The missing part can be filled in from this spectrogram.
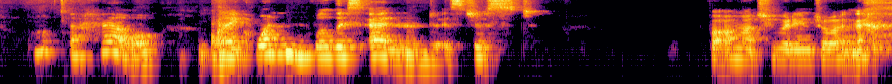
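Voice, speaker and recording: In an English accent, a woman speaks at a fairly slow pace with long, frequent pauses, her fairly high pitch swinging very widely. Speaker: online reseller livestream host. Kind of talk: casual livestream chat. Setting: live stream. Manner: chatty, rambling with restarts.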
